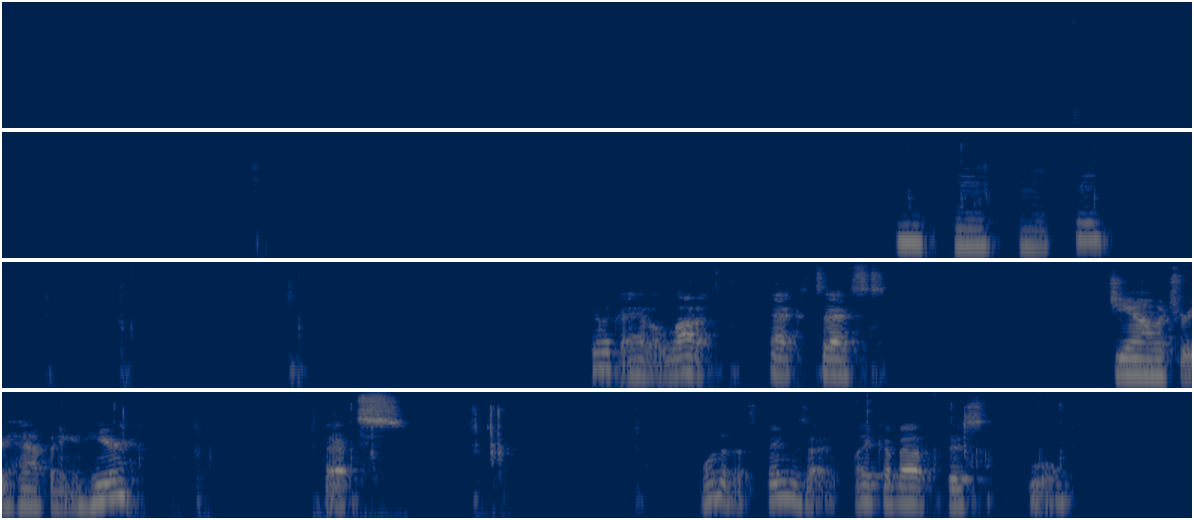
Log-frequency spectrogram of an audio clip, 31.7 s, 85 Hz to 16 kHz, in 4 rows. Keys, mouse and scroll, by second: 0.0 middle click, 1.2 shift+middle click, 2.4 middle click, 2.4 middle click, 3.2 shift+middle click, 3.5-3.8 scroll up 1, 4.2-4.7 scroll up 1, 4.8 shift+middle click, 5.2 scroll down 1, 5.6 middle click, 7.0 click, 7.3 middle click, 9.8 shift+middle click, 11.1 middle click, 11.2 middle click, 12.3-13.2 scroll down 1, 13.9 shift+middle click, 15.1 middle click, 15.2 middle click, 16.2 shift+middle click, 16.6 middle click, 16.7 middle click, 17.8 shift+middle click, 18.4 middle click, 18.4 middle click, 19.0 shift+middle click, 19.3 scroll up 1, 19.7 scroll down 1, 20.6 click, 20.8 scroll down 1, 21.4 middle click, 22.4 shift+middle click, 22.8 scroll up 1, 24.1 middle click, 24.6 shift+middle click, 25.1 middle click, 25.2 middle click, 25.9 shift+middle click, 26.8 alt+middle click, 26.9 alt+z, 27.2 middle click, 28.1 shift+middle click, 29.4 middle click, 29.9 shift+middle click, 30.2 scroll up 1, 30.7 shift+middle click, 30.9 scroll up 1, 31.4 shift+middle click.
